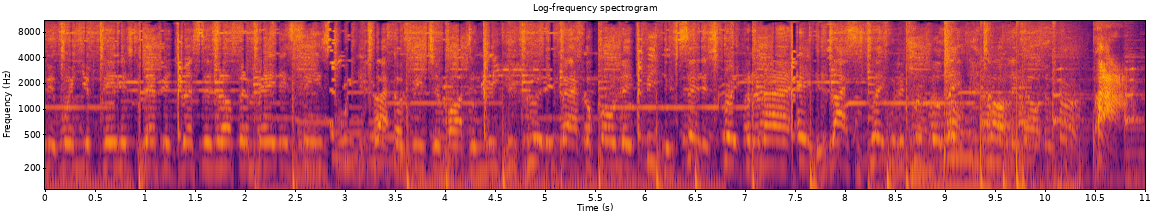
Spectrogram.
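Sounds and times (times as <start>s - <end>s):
rapping over a heavy bass beat: 0.0s - 10.9s.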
